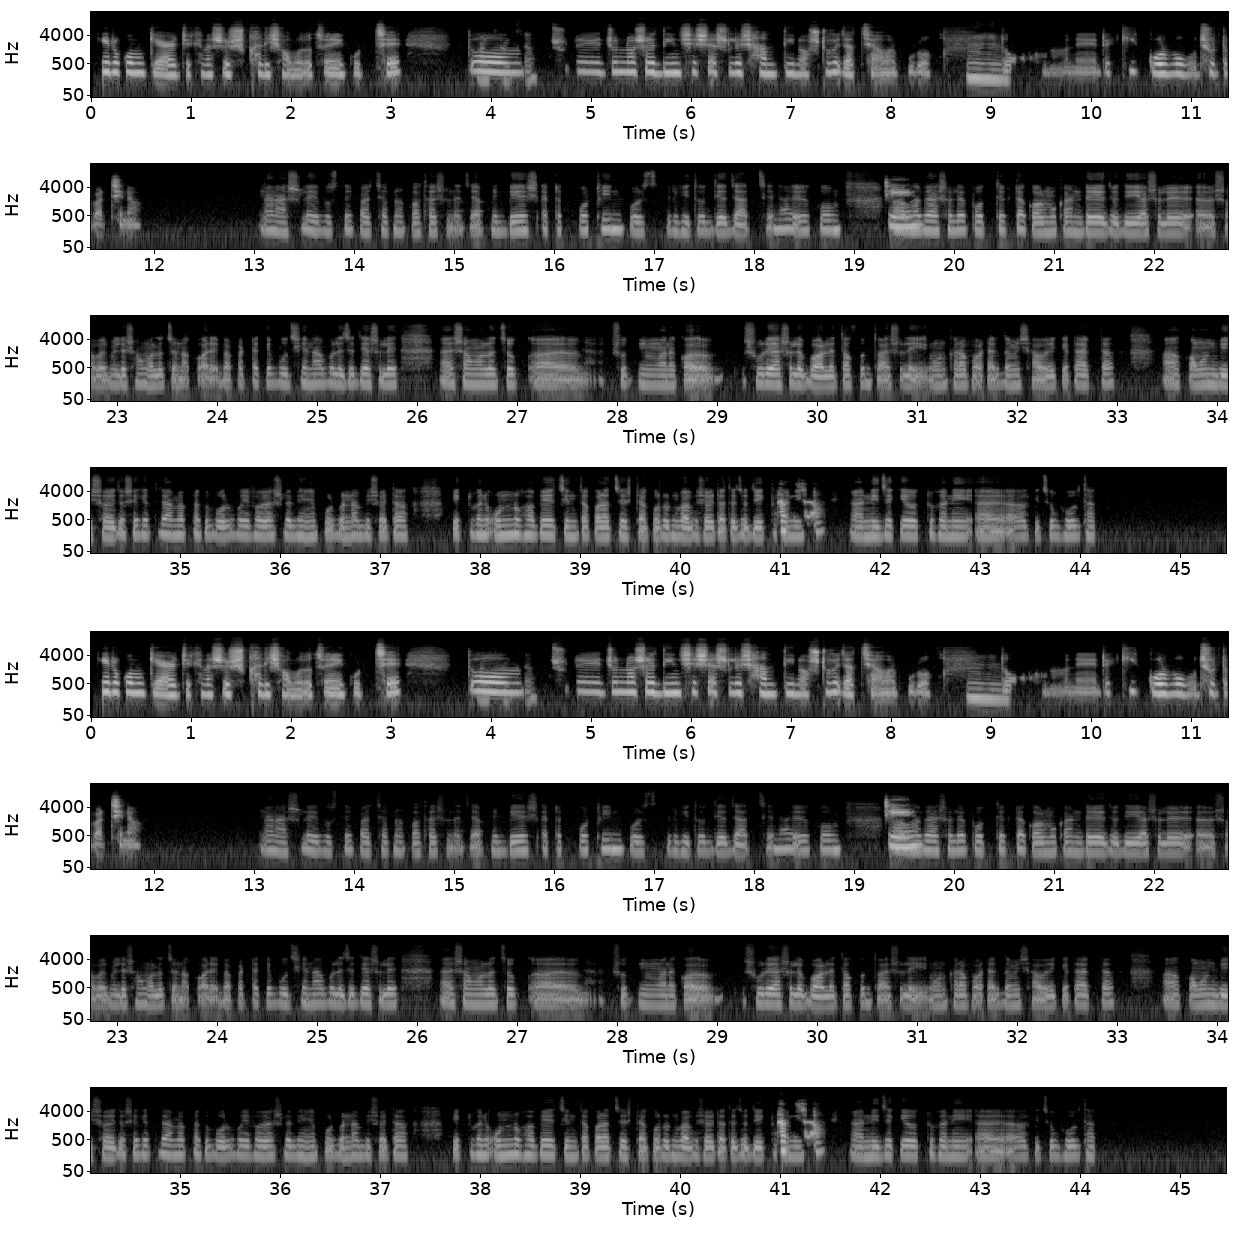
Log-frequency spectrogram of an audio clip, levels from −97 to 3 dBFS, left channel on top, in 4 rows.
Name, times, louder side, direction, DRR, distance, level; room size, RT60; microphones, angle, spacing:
voice 1, 0.0-4.3 4.6-8.8 9.1-9.2 9.6-11.9 19.3-19.7 41.0-41.4, right 3 dB, 20° right, 0.4 m, -32 dB
voice 2, 3.9-4.4 8.7-9.2 13.0-15.8 16.2-41.2 41.7-44.2, left 2 dB, 90° left, 3.5 m, -41 dB
open air
head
